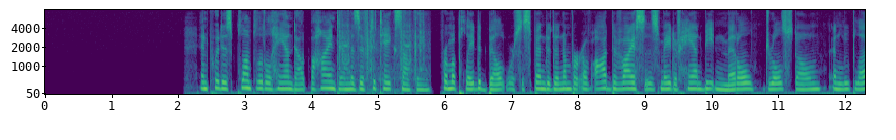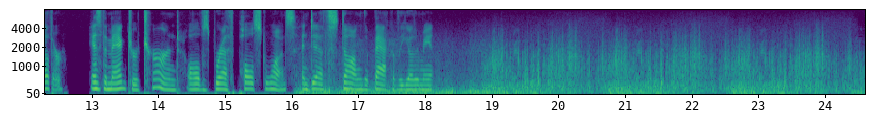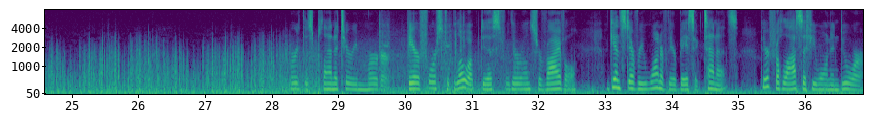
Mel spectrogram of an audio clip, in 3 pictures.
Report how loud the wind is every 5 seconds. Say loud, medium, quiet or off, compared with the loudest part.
off, off, off, loud, loud, loud, medium, medium.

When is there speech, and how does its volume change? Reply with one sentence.
The speech can be heard from 2.2 to 18.1 s, at a steady volume; and from 28.2 to 36.8 s, at a steady volume.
